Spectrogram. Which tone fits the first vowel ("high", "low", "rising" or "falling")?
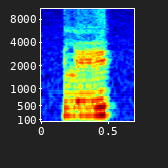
rising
